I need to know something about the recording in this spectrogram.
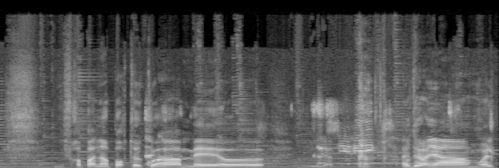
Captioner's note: chatter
